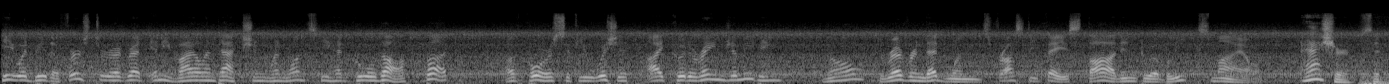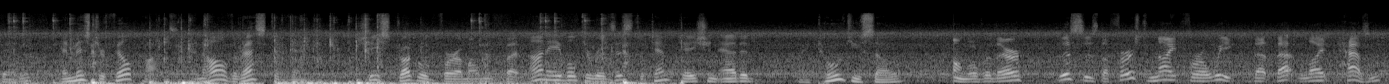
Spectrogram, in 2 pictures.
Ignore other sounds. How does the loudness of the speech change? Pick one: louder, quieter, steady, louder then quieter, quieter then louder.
steady.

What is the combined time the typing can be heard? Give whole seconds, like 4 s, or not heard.
7 s.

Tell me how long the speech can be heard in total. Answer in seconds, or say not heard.
28 s.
